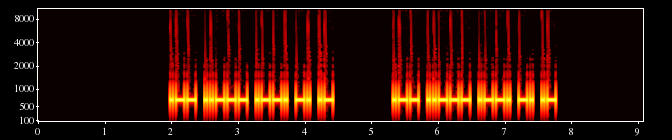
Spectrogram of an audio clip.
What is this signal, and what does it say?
Morse code, heard as a keyed tone, about 27 wpm, 700 Hz. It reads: W2PNA W2PNA
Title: USA Call Signs - 5 Characters - Repeated 2x - 28wpm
